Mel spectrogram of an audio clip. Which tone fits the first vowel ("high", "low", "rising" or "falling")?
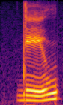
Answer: rising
